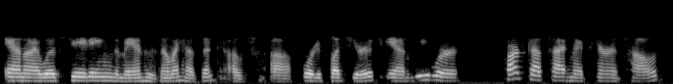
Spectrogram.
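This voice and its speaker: A woman in her sixties with a slight cold-hoarseness, telling personal stories in an earnest, reflective way as an interview guest. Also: low-pitched, fairly even intonation, moderate pace. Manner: earnest, reflective, with some hesitant fillers. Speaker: guest author. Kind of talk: interview storytelling. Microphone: telephone. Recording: tinny phone line.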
